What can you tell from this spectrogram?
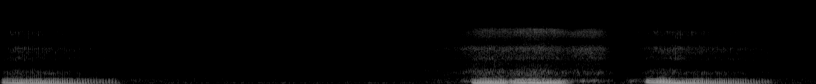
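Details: Deep, rattling snores with long quiet pauses between breaths: light snoring from a man who fell asleep while recording a previous video.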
